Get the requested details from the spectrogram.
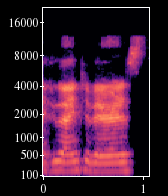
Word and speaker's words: Juliany Taveras: Now, that's how I said your name, but how do you say your name? – Yes, that's pretty great. Yeah, you know, I just say, Juliany Taveras, if I'm speaking in English.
